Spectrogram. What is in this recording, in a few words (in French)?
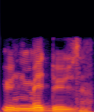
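"meduse", French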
